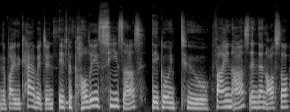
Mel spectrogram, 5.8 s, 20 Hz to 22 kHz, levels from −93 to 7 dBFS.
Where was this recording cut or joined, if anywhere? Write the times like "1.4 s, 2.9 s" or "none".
1.1 s, 4.2 s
